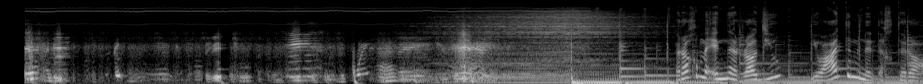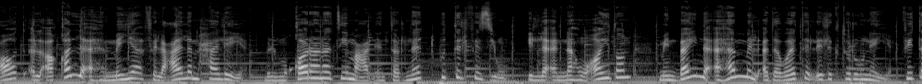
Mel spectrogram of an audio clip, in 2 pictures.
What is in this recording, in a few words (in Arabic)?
اخباري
